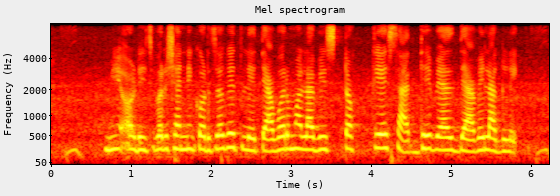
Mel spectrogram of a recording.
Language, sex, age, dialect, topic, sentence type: Marathi, female, 25-30, Varhadi, banking, statement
